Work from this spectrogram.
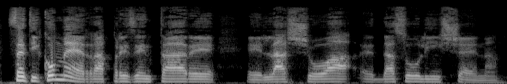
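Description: A man working as an interviewer, putting measured questions to a guest. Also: medium pitch, a bit bright. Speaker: radio interviewer.

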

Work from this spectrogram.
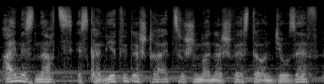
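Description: A low-voiced older gentleman played by a man tells his story in a formal, measured way, grave and haunted. He stays courteous throughout, as in an audio drama, with faint music underneath. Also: natural voice. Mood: grave, bitter. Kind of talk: German audio drama acting.

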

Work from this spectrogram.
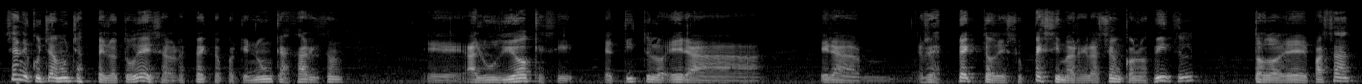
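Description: Slow-talking man hosting music radio. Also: lowish voice, animated, fairly bright tone. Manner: halting, with frequent repetition for emphasis. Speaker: radio host. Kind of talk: music radio commentary, unscripted storytelling.

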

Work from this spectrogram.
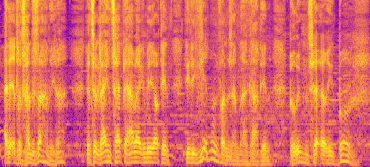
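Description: An actor playing a very fat older state councillor in a radio play, jovial, sly and self-mocking, with a theatrical delivery. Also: male voice, rumbling low, lively intonation, a little fast, soft background music. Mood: sly, confiding.

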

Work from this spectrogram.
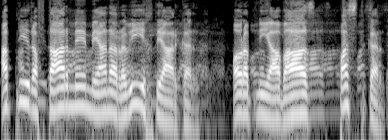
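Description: A man reads a scripture translation in a studio with a formal, broadcast-trained delivery. His voice sits a little high for a man. He keeps an even, solemn pace throughout. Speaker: translation reader. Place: recording studio.

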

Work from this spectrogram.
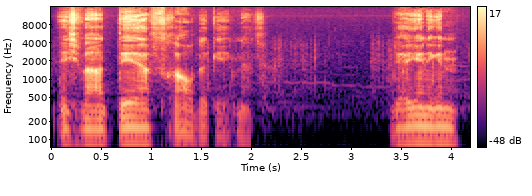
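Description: A proud, dangerous male gangster recounting his life for a radio play. His voice is extremely deep and creaks with gravel. He speaks in a measured, sombre confessional manner, cold and hard, with faint music underneath. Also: a little mellow, heavily acted. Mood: reflective, tender. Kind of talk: first-person radio play narration.

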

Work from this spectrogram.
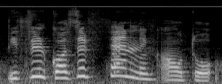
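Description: A woman's voice: high voice, big pitch swings, unhurried, a little hiss or hum, exaggerated voice. A woman playing a young Afghan boy in a radio play, a Dari speaker with an Afghan accent speaking simple broken German. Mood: wistful, eager. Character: young Afghan boy, sick in hospital, brave but wanting.

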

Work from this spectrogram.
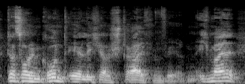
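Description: An actor playing an eager, nervy schemer in a German radio play, talking in an insistent manner. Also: male voice, mid-range voice, very animated, a little fast, darkish tone, slightly rough. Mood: earnest.

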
